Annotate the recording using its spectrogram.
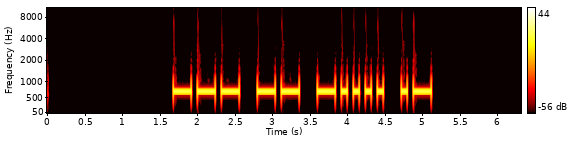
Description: Morse code, heard as a keyed tone, about 15 wpm, 700 Hz. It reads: OM6A
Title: DXCC-100 Call Signs - 4 Characters - Repeated 3x - 15wpm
